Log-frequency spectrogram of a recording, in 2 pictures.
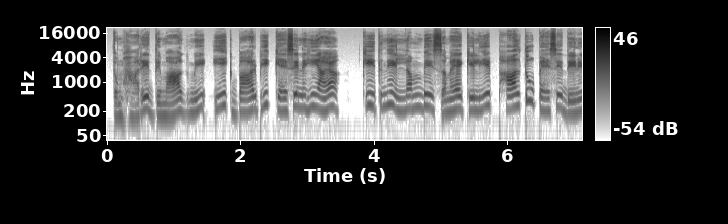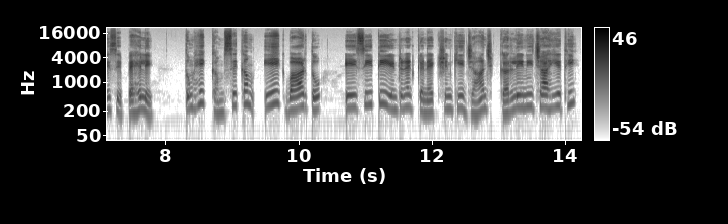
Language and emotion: Hindi, disgusted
